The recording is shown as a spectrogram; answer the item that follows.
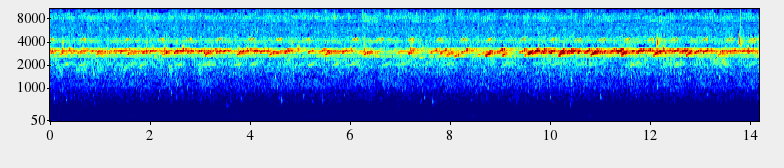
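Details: Many frogs at a lake chorus together in a shrill, steady trill, growing slightly louder partway through, with rapid overlapping chirps and a faint hiss of moving water.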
